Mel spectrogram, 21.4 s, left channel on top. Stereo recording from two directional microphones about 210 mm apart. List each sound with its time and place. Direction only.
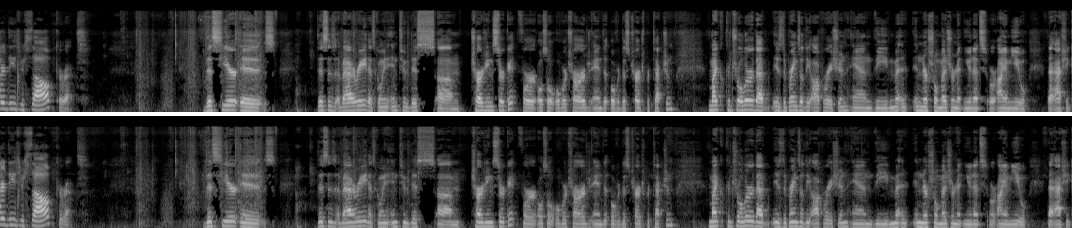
0.0 s speech: centre (ahead or behind)
4.1 s speech: 55° left (ahead or behind)
14.2 s speech: 50° left (ahead or behind)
